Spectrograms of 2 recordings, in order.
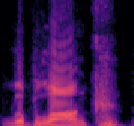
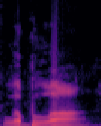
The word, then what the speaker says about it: LeBlanc: letting me know that the correct pronunciation of Arkansas's probable new defensive line coach is not Derek LeBlanc. Derek LeBlanc. Very good. So it's a silent C.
